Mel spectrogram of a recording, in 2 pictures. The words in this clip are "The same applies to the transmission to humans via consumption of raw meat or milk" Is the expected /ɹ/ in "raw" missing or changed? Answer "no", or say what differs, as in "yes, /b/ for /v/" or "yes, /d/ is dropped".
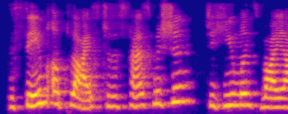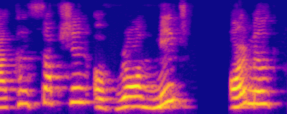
no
